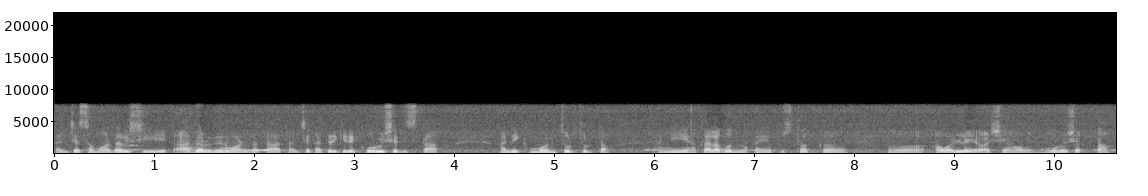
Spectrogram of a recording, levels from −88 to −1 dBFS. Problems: constant background noise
